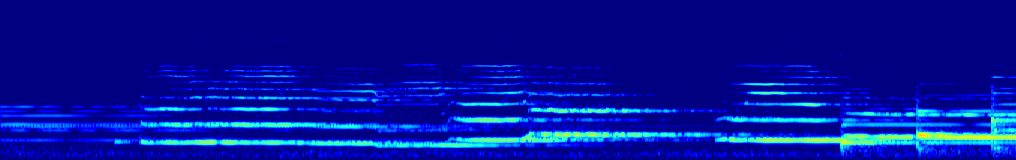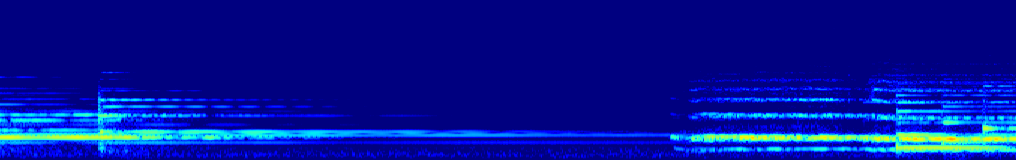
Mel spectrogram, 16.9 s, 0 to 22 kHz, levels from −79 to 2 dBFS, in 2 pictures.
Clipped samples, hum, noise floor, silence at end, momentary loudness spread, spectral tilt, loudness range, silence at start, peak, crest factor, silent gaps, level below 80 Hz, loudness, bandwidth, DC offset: under 0.1%; none; -64 dBFS; 0 s; 21 LU; -5.5 dB/octave; 17 LU; 0 s; -16 dBFS; 20 dB; none; -84 dBFS; -35 LUFS; 8.2 kHz; under 0.1%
